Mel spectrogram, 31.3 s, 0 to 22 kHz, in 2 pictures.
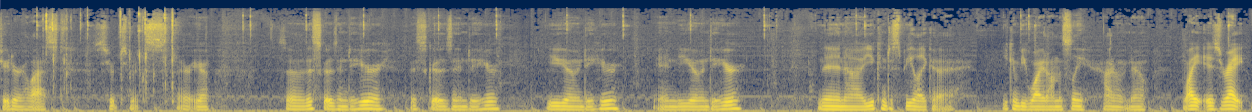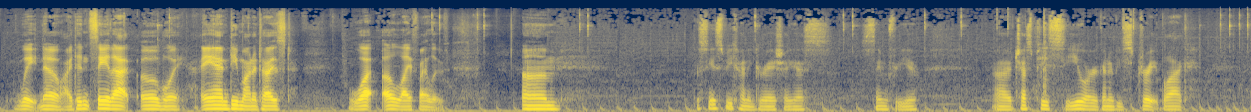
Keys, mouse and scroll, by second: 0.7 shift+a.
